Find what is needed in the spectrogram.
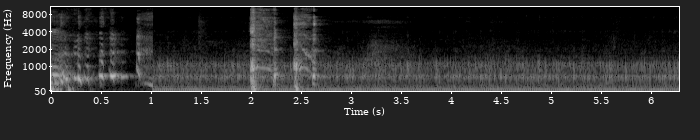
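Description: A person coughing twice, about half a second apart, over a steady low hum.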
